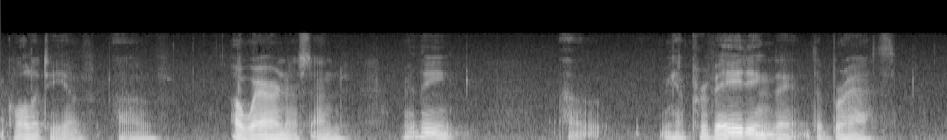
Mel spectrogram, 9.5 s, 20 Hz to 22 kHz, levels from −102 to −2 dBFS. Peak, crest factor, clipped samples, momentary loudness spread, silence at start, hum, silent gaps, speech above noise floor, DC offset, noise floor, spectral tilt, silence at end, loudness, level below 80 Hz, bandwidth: 0 dBFS; 20 dB; under 0.1%; 19 LU; 0 s; none; none; 28 dB; under 0.1%; -46 dBFS; -9 dB/octave; 0.6 s; -20 LUFS; -44 dBFS; 8 kHz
